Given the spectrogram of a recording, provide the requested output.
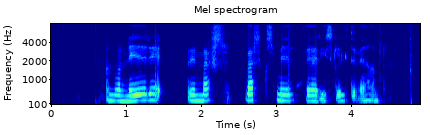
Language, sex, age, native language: Icelandic, female, 13, Icelandic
